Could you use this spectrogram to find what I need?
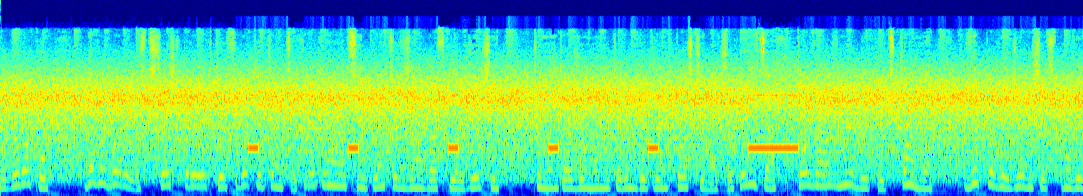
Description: Radio time signal (six pips, as the Greenwich Time Signal), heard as pips, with radio hiss.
